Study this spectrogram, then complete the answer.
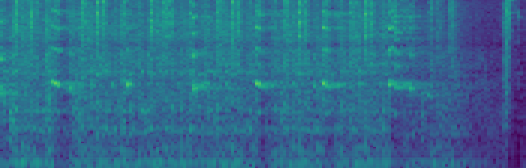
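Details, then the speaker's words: Chevy box with an engine said to be done (new thermostat, no leaks, no head gasket sign; low coolant or water pump first suspected), idling with a sharp rhythmic squeak about twice a second from the belt drive; owner suspects a pulley. "hear that squeaking, so they make me think. Basically thinking what they think. Some with a pulley or something."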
